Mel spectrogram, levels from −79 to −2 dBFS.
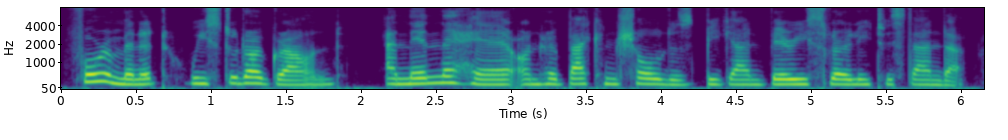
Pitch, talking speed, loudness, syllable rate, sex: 195 Hz, 215 wpm, -16 LUFS, 5.1 syllables/s, female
